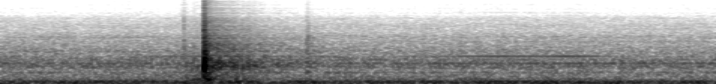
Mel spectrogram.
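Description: A single sharp computer-mouse click about two-thirds of a second in, over a faint steady low hum of room tone.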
